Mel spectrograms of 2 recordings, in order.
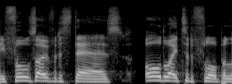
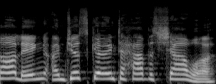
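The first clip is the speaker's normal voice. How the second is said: put-on English accent, voice very high; 11 semitones higher than usual. Retelling a film scene, voicing the mother calling out, English accent. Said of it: "Very good English accent".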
